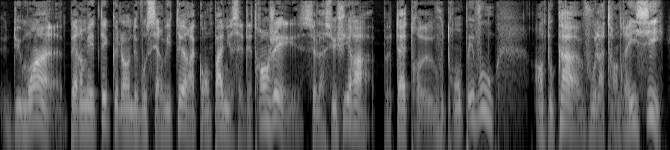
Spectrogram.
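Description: A man's voice: mid-range voice, animated, normal speed, dry recording. A man reading as an old servant, deferential and cautious, pleading with his master. The voice stays close to the reader's plain middle register, dry and near. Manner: hesitant, respectful pleading.

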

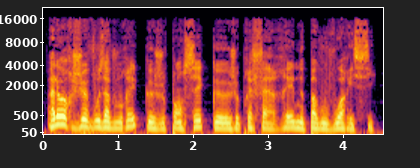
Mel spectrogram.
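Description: A man's voice: normal speed, a little mellow, no echo, clean studio sound, natural voice. A man reading a novel aloud, lifting his voice to play a poised, composed young woman who turns down a suitor. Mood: light, firm. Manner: raised pitch, light and composed. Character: young woman, poised, lightly teasing, then firm. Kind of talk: audiobook dialogue reading.

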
